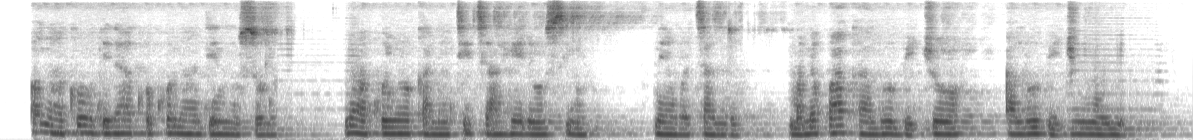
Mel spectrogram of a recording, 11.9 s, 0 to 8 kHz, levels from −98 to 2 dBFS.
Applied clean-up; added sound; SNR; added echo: neural separator model SepFormer DNS4.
